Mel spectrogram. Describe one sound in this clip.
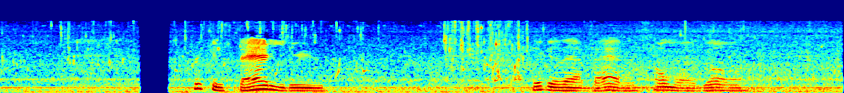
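Shallow water trickles gently over rocks.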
